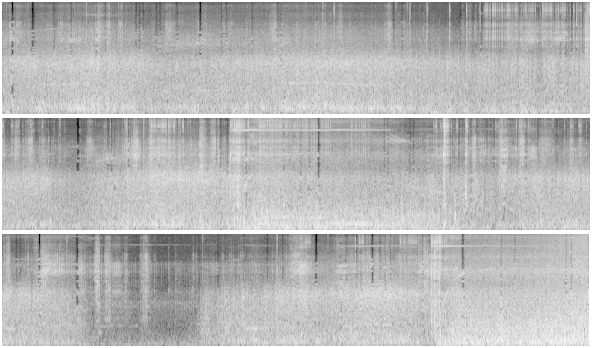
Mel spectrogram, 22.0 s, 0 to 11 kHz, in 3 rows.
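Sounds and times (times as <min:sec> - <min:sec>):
rushing airflow and rattle: 0:08.9 - 0:15.8, 0:17.2 - 0:22.0
low steady hum: 0:10.2 - 0:13.6.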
